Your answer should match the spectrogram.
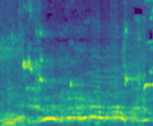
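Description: Sounds of an indoor basketball game in a large, echoing gym: players' and spectators' voices in the background over the noise of play on the court.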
